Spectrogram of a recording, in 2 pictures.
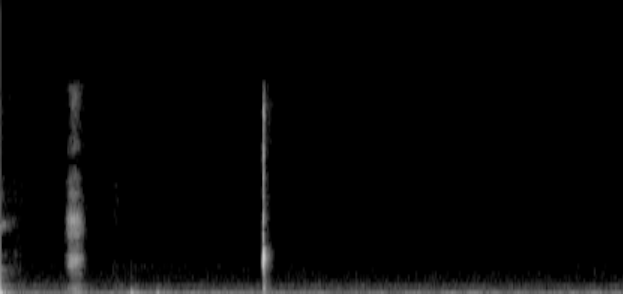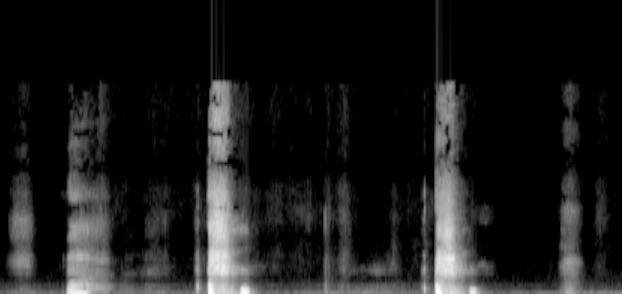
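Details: Person who says they have a cold, possibly the flu, and feels horrible. A quiet room with soft breathing, then two sharp sneezes a couple of seconds apart, each with a quick intake of breath before it.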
